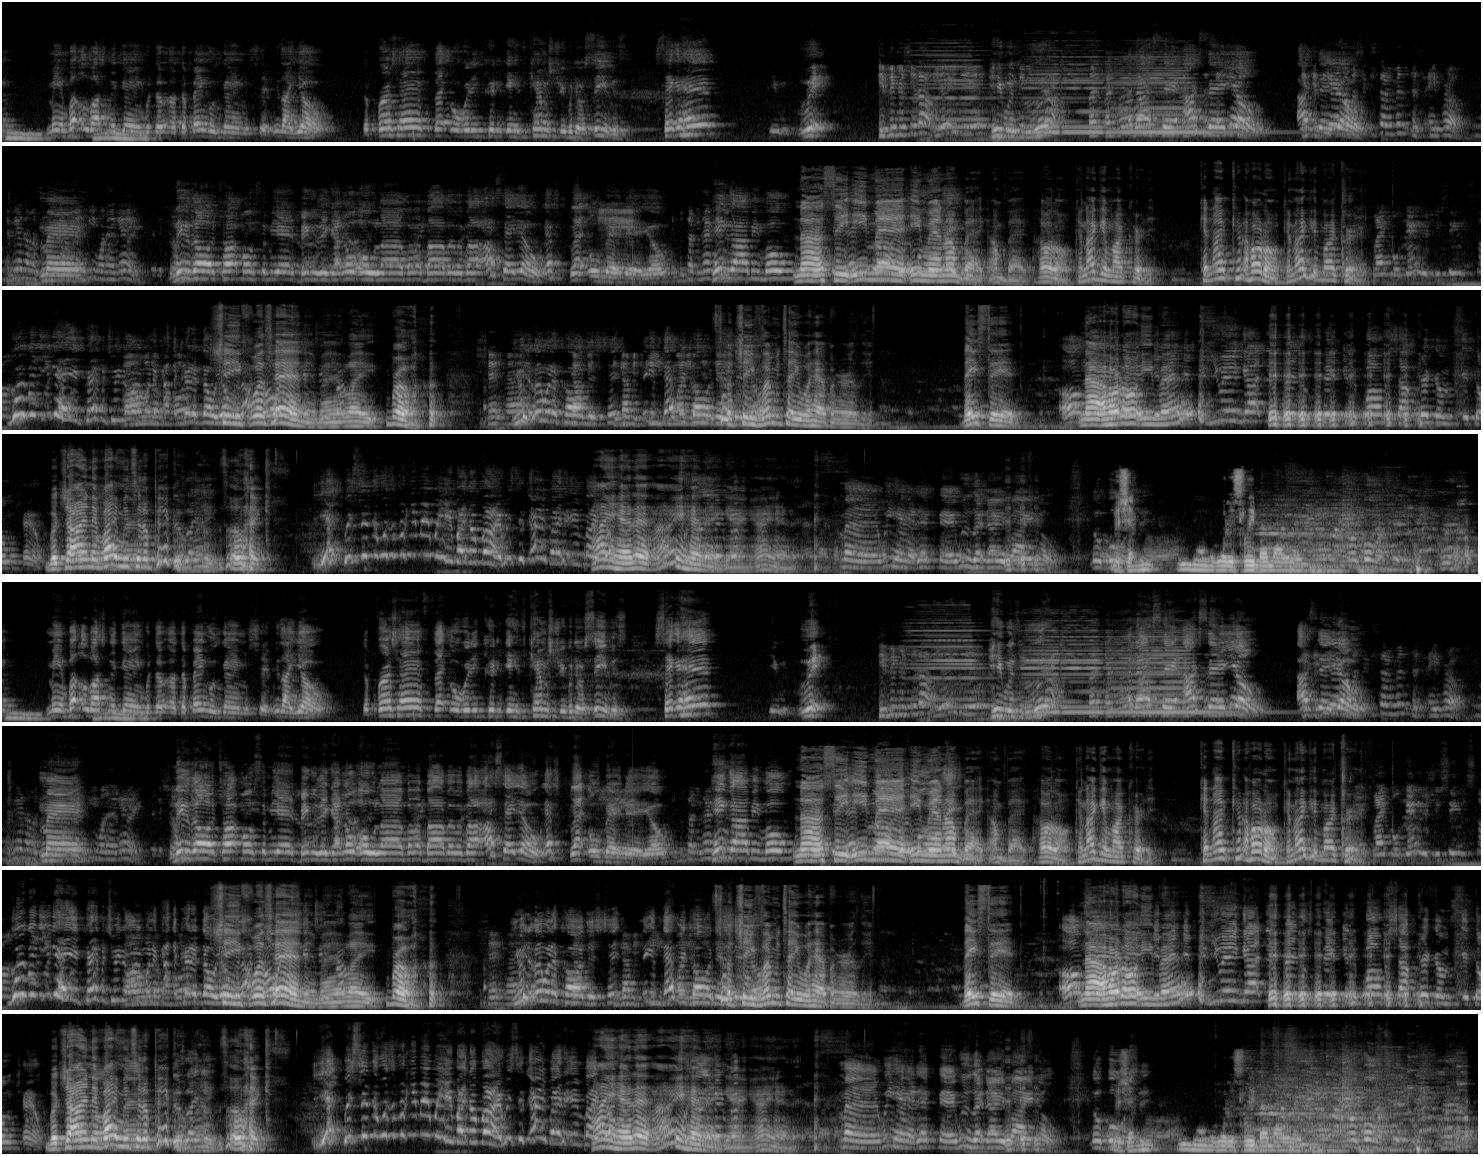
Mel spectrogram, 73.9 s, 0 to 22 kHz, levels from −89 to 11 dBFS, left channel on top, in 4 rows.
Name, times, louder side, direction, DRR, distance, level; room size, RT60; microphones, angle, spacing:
voice 1, 0.0-0.5 1.4-1.6 69.3-69.9 70.2-72.1, left 3 dB, 55° left, 0.7 m, -26 dB
voice 2, 0.6-4.0 4.7-7.8 8.2-8.9 9.6-10.3 12.4-13.2 14.1-15.8 16.2-17.0 19.0-19.5 20.1-20.2 20.6-26.8 27.4-30.5 35.4-40.6 40.9-41.3 43.4-44.7 45.0-46.5 47.9-48.1 48.9-49.0 50.2-51.2 51.6-56.0 56.4-57.3 57.6-58.1 59.3-63.3 64.0-64.7 65.8-68.6 69.1-69.8 70.9-73.8, right 2 dB, 90° right, 2.3 m, -32 dB
voice 3, 11.0-13.2 13.6-14.4 14.8-15.6 16.2-17.0 17.2-18.2 18.5-20.2 25.9-26.4 26.9-27.6 38.5-39.4 42.9-43.6 44.1-46.5 65.5-66.6 67.2-67.3 69.2-70.2 73.1-73.8, left 1 dB, 90° left, 7.3 m, -41 dB
sound 1, 11.3-15.9, right 2 dB, 35° right, 2.0 m, -39 dB
voice 4, 28.4-32.9 33.5-35.5 39.7-42.4 46.0-47.9 49.0-49.7 50.4-51.9 52.8-53.9 54.2-54.7 56.0-58.7 62.8-65.5 68.0-68.3, right 2 dB, 15° right, 1.2 m, -24 dB
17.0 x 17.0 x 2.7 m
head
